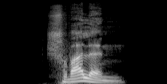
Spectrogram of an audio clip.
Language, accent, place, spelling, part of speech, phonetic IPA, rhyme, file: German, Germany, Berlin, Schwallen, noun, [ˈʃvalən], -alən, De-Schwallen.ogg
- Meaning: dative plural of Schwall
